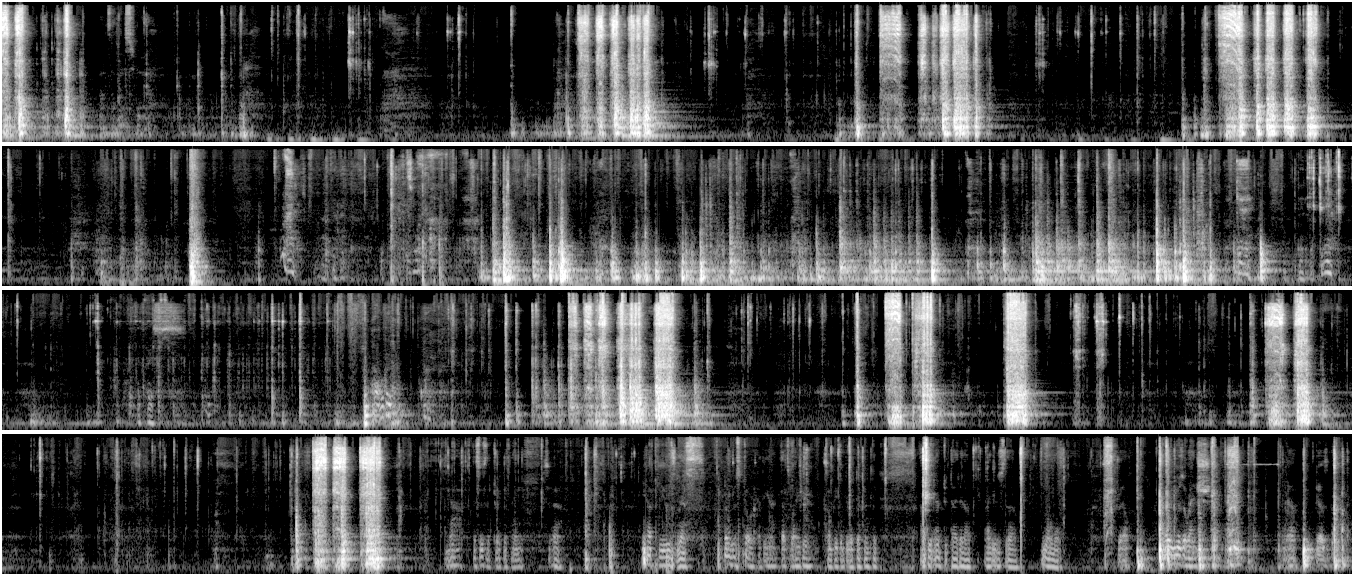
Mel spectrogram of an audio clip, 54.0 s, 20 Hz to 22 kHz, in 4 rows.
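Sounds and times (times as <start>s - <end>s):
tools and metal parts clicking: 2.2s - 3.8s, 5.6s - 13.2s, 20.7s - 27.2s, 27.8s - 42.6s, 43.2s - 45.2s, 50.6s - 54.0s.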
